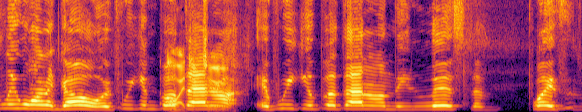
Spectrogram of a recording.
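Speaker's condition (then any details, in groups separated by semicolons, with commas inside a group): Cerebral palsy; difficulty typing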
